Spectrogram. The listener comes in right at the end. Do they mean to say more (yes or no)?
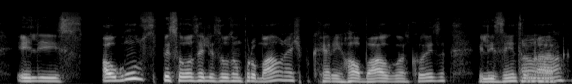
no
